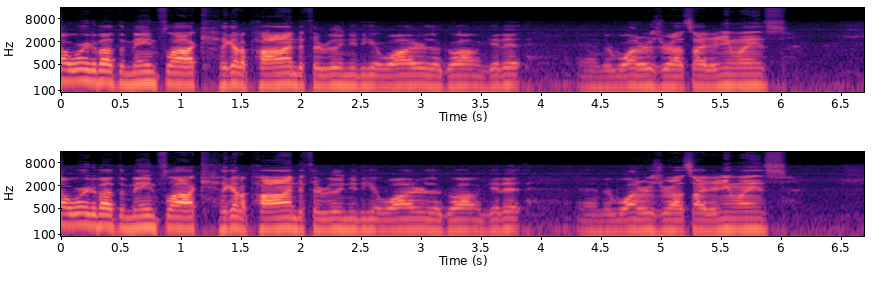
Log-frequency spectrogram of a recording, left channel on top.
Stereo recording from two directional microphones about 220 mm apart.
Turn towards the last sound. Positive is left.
turn(degrees=-5)  # may be behind; listen again after turning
